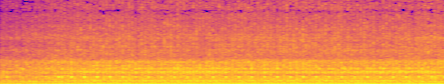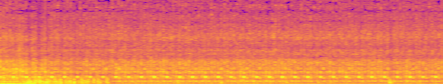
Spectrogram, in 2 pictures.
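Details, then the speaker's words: Isuzu Panther diesel after rebuild with cast liners: steady, smooth idle with a fast, even puffing tick, about three a second. The exhaust flex pipe is leaking and is to be repaired. "Ini fleksibelnya bocor. Nanti kita bawa ke tukang kenapa untuk diperbaiki. Gasen kennenapotnya sudah parah ini."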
